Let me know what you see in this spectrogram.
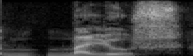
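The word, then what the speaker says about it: Ballús: Neus Balas. Bon, très mal, exactement. C'est ça. Bon, bah, tant terriblement, c'est Bayous. Bayous. Bayous. – Bah, très bien, Bayous.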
